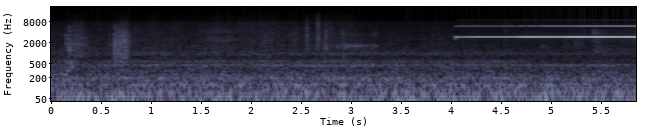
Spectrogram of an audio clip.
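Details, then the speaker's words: Commercial fan coil unit not heating or cooling, fan not running: against a low background hum, a meter gives a steady two-second continuity beep across the fuse, showing it is good; all three fuses good. "continuity if you hear the beep across we have continuity and this fuse is good"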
